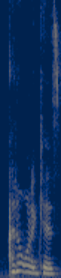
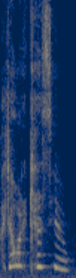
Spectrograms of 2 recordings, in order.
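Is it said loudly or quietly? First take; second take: quietly; loudly. First: It is said at a normal, quieter volume. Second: It is yelled loudly into someone's face.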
